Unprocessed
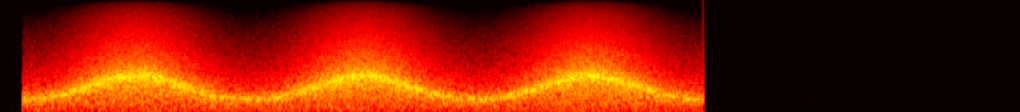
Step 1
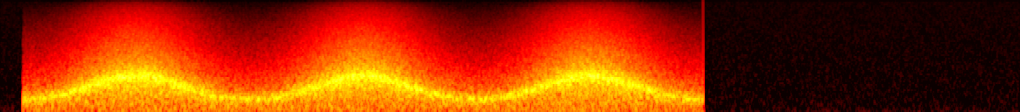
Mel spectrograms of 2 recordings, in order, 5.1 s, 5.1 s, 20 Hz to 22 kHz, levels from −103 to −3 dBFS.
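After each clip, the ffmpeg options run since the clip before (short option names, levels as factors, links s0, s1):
-af "lowshelf=f=110:g=6,volume=2.37"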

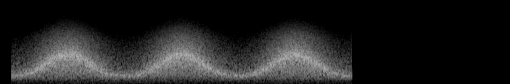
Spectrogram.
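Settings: -filter_complex "[0:a]acrossover=split=310 4600:gain=0.126 1 0.224[s0][s1][s2];[s0][s1][s2]amix=inputs=3:normalize=0,volume=1.26"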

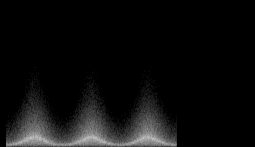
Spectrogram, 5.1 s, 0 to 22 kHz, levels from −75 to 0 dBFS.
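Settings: -af anull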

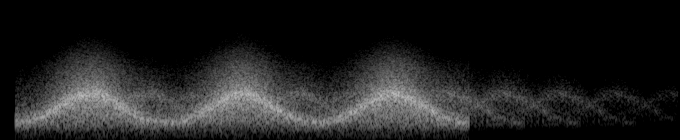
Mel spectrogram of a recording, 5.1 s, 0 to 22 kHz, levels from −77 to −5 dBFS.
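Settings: -af "aecho=1:1:418|836|1254|1672|2090:0.106|0.0604|0.0344|0.0196|0.0112,volume=0.562"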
